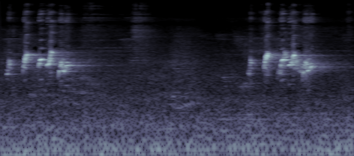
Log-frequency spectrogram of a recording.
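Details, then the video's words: Red-whiskered bulbul song given during its dance display, two cheerful warbled phrases of rapid slurred whistles about three seconds apart, each ending in a downward slide, over steady low background noise. "Chào mào hót múa"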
